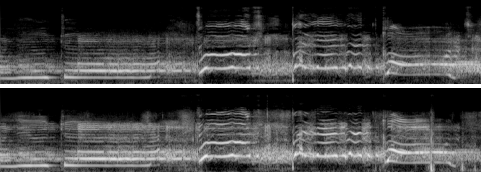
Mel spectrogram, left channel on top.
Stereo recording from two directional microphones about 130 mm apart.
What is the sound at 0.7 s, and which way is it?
Synthetic singing, 30° right (ahead or behind).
